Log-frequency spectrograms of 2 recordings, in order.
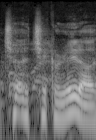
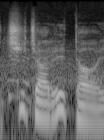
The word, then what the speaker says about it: Chicharito: say H chorito or Chicharito or whatever H because in the comments every time I say that people are like oh dude it's not a chorito it's like a a Chicharito you know and you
